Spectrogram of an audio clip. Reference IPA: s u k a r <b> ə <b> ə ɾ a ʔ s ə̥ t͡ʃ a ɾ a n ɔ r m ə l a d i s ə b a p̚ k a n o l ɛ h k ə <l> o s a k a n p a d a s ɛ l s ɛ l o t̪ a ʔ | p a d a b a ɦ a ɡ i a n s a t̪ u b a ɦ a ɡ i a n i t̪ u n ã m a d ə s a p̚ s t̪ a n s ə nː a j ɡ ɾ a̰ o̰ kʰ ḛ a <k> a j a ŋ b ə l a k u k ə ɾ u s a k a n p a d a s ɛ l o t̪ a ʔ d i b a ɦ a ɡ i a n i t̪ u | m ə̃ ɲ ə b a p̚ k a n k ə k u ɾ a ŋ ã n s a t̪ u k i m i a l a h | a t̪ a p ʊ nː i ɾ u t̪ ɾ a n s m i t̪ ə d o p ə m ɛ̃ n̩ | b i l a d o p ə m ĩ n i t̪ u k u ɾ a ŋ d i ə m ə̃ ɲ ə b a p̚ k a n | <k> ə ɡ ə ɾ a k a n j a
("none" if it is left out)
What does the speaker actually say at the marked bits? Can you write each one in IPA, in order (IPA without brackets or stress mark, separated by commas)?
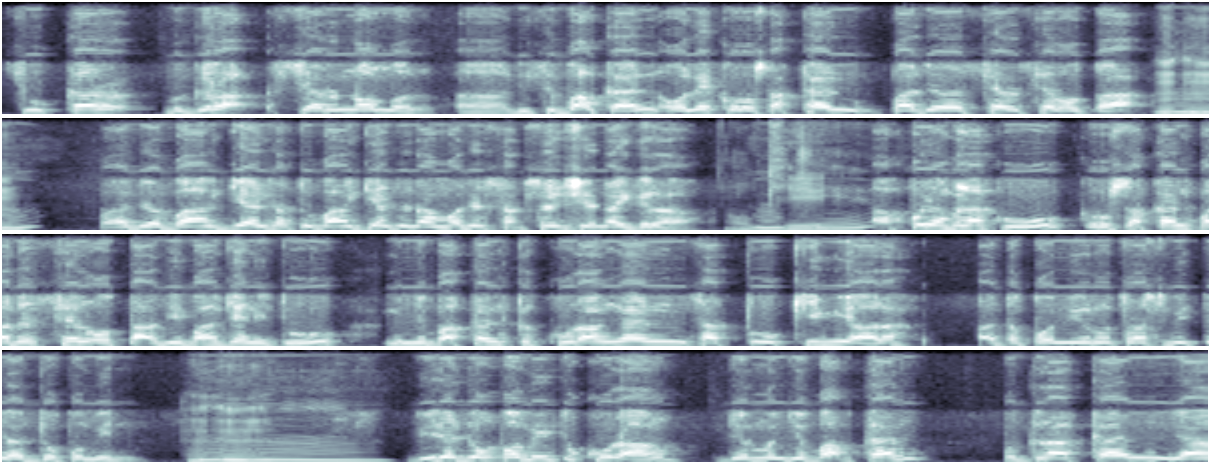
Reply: b, ɡ, ɾ, p, p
